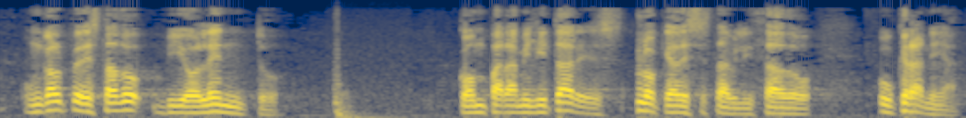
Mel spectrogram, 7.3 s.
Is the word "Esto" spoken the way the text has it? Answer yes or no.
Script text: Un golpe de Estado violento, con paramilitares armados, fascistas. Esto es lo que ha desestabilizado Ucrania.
no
